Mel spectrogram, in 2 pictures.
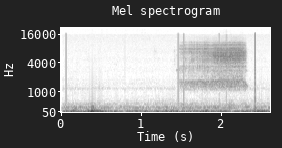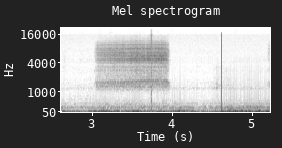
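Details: Wild male and female barn owls courting in a research nest box beside their four nestlings: two harsh, hissing screeches of under a second each, over a low steady hum and faint clicks.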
